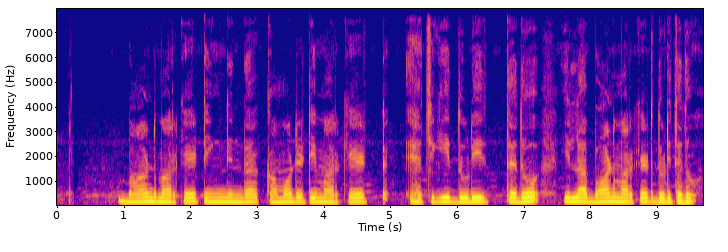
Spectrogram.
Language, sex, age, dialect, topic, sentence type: Kannada, male, 18-24, Dharwad Kannada, banking, statement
